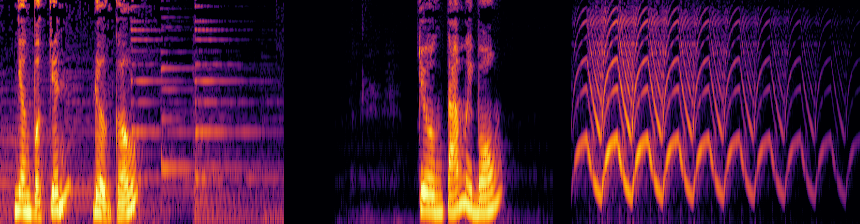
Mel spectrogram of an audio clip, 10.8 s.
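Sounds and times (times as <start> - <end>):
speech: 0.2 - 1.8, 5.2 - 6.3
police car siren yelping: 7.2 - 10.7.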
